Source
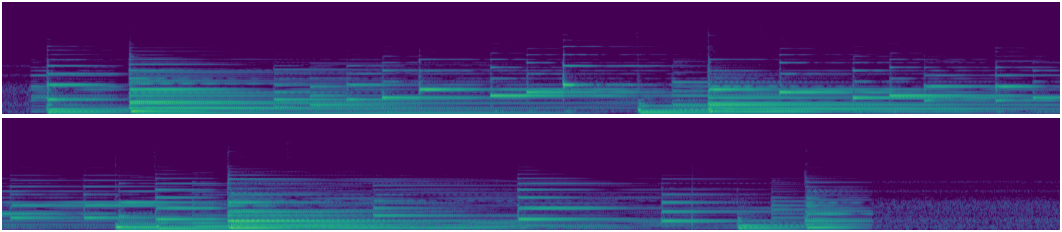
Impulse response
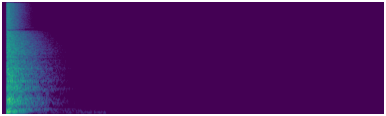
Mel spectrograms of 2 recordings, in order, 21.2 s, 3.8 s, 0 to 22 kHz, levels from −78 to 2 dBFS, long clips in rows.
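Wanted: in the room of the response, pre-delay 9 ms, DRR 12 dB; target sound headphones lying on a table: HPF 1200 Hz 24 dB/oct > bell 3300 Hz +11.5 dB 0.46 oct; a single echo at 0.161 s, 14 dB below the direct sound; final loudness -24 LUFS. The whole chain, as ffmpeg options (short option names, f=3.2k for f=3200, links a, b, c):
-filter_complex "[0:a]aecho=1:1:161:0.2,asplit=2[a][b];[1:a]atrim=start_sample=2205,adelay=9[c];[b][c]afir=irnorm=-1:irlink=0,volume=-38.5dB[d];[a][d]amix=inputs=2:normalize=0,highpass=f=1.2k:w=0.5412,highpass=f=1.2k:w=1.3066,equalizer=f=3.3k:t=o:w=0.46:g=11.5,volume=17dB"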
